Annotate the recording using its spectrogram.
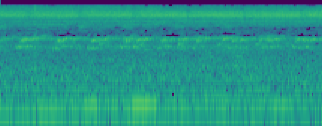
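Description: Evening chorus of night insects: a steady high-pitched buzz with many short chirps repeating several times a second, over a faint low hum.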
